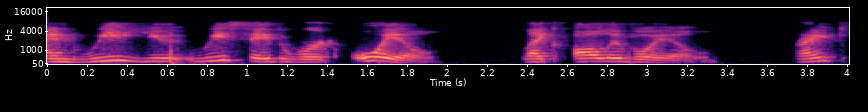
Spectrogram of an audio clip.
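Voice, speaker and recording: The pitch swings very widely. The background is quiet. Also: woman. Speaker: data operations executive, conference speaker; conference speaker. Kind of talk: conference talk. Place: home room. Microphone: webcam.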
